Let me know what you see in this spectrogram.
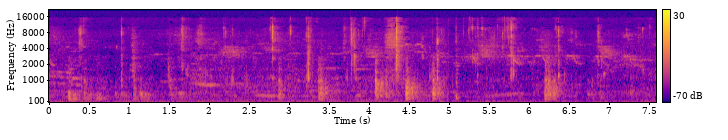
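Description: A person chewing food with wet mouth smacks and short clicks, eating dal and roti by hand from a steel plate, the clicks coming irregularly throughout.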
